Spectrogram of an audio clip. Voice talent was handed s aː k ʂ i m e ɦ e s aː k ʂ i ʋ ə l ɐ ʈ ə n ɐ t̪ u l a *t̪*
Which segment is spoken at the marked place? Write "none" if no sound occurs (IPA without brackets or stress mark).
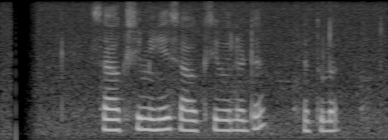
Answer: none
